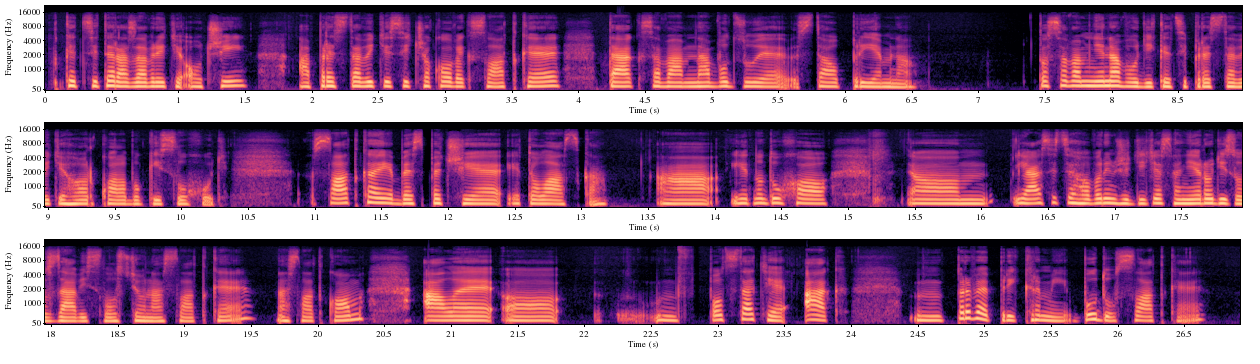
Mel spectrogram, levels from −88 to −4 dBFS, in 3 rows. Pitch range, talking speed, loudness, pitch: 180-210 Hz, 125 wpm, -17 LUFS, 195 Hz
